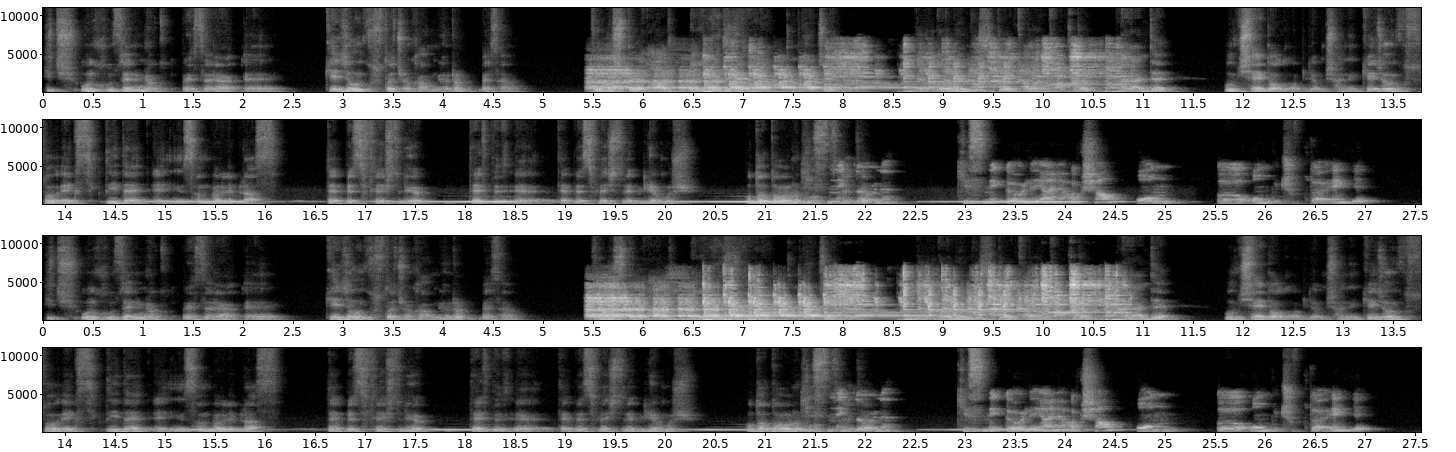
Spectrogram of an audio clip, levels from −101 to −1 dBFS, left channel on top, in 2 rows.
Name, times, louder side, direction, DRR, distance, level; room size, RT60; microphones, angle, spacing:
voice 1, 0.1-1.1 1.4-2.3 2.8-4.7 5.5-8.0 8.7-11.2 11.8-16.1 16.6-17.6 18.0-20.3 20.8-22.0, left 1 dB, 50° left, 0 dB, 1.4 m, -34 dB
sound 1, 5.4-10.9, right 6 dB, 55° right, 0.5 m, -24 dB
voice 2, 6.1-6.6 21.4-22.3 22.9-25.1 25.5-27.0, right 2 dB, 20° right, 0 dB, 1.0 m, -35 dB
sound 2, 14.5-16.0 17.0-19.2 19.6-21.5 21.8-22.0 22.5-24.9, left 7 dB, 80° left, 0.6 m, -34 dB
3.6 x 3.5 x 3.5 m, 0.33 s
head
